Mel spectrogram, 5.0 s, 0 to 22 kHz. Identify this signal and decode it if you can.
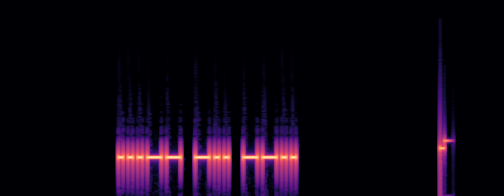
Morse code, heard as a keyed tone, about 25 wpm, 700 Hz. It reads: 3DZ
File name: Three Letter-Number Combinations - 25wpm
